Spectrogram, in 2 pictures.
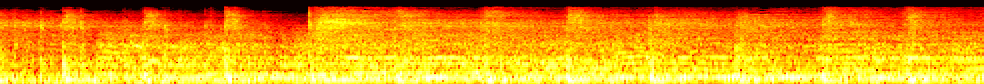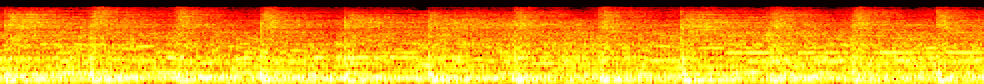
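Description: Live rock band playing: electric guitars and bass over a drum kit, loud and steady, heard from the audience.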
